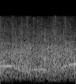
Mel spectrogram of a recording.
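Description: Audience applause: a dense, steady burst of clapping that holds at an even loudness for under a second, with no talk over it.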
